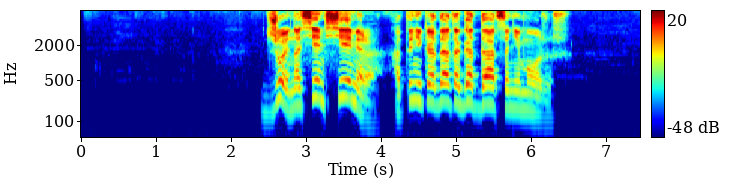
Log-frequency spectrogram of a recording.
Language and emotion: Russian, positive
